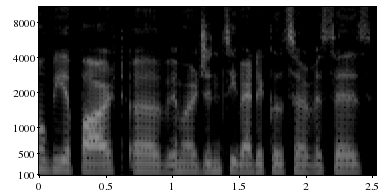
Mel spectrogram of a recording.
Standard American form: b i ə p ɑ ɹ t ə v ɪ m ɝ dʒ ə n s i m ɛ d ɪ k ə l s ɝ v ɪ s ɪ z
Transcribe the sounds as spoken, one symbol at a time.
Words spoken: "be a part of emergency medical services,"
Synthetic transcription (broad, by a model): b i ə p ɑ ɹ t ə v ɪ m ɝ dʒ ə n s i m ɛ d ɪ k ə l s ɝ v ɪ s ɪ z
